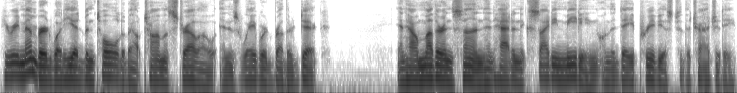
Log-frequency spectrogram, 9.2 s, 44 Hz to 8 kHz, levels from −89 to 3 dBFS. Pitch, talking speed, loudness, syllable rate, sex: 90 Hz, 210 wpm, -21 LUFS, 5.8 syllables/s, male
